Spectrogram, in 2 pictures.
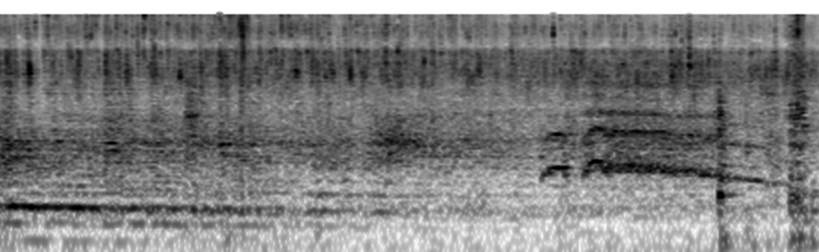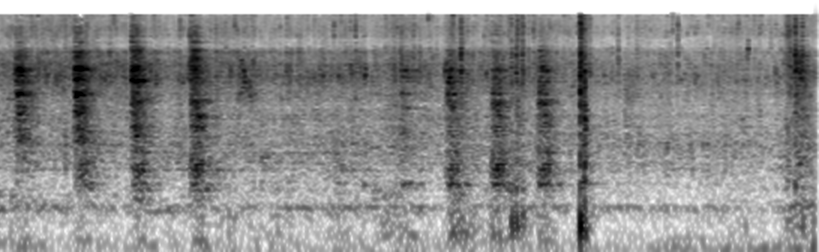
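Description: Boiled beeswax comb residue and hot water being ladled into a jute sack over a bucket: liquid splashing, pouring and dripping. In the second half come a string of sharp knocks and clicks.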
